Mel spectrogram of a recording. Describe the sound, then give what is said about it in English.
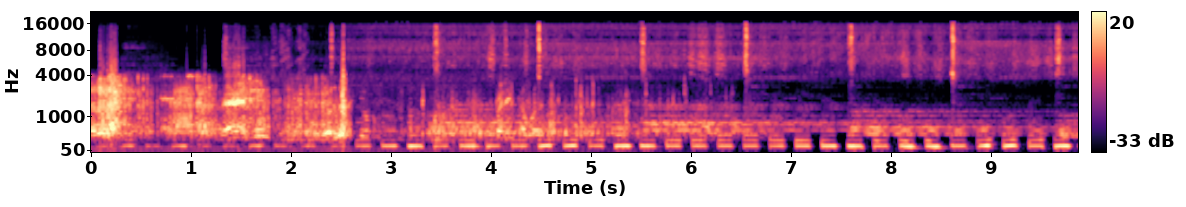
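An air conditioner is switched on at its switch and runs with a low, steady mechanical drone that pulses rhythmically, following a burst of hissy noise and muffled voices at the start. “So what this guy does is turns the switch, the air conditioning, starts to cover up, to make noise, to cover up.”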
